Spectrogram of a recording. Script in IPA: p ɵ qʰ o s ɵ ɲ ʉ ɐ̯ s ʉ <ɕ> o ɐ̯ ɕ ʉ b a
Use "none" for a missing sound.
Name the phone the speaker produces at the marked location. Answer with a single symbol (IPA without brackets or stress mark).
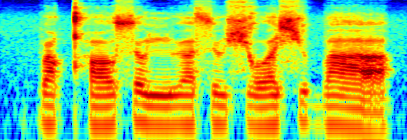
ɕ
